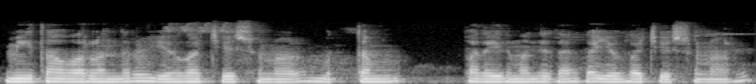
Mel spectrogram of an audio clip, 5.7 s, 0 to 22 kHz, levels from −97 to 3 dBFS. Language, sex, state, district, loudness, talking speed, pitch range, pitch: Telugu, male, Andhra Pradesh, Sri Satya Sai, -14 LUFS, 105 wpm, 130-140 Hz, 135 Hz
